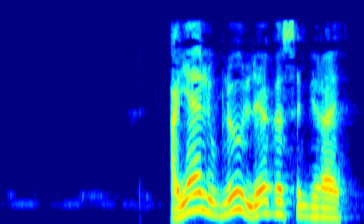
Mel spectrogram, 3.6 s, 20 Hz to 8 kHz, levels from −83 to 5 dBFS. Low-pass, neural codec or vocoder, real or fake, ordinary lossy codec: 7.2 kHz; codec, 16 kHz, 2 kbps, X-Codec, WavLM features, trained on Multilingual LibriSpeech; fake; MP3, 24 kbps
